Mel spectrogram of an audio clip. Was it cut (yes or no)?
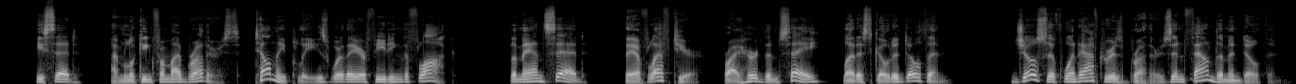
no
